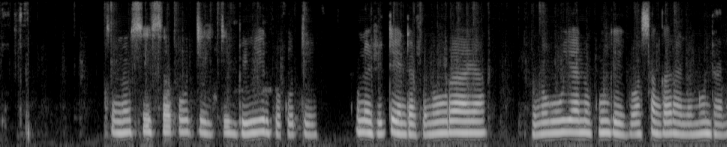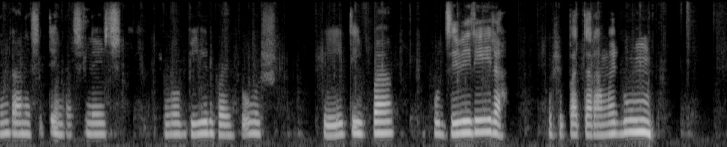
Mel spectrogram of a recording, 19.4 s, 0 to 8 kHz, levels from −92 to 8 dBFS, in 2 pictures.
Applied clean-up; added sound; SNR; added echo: neural separator model SepFormer DNS4.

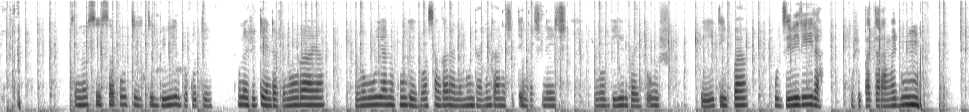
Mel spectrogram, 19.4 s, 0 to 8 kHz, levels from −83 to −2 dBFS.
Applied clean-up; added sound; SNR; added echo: none; Computer keyboard; 17 dB; none.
